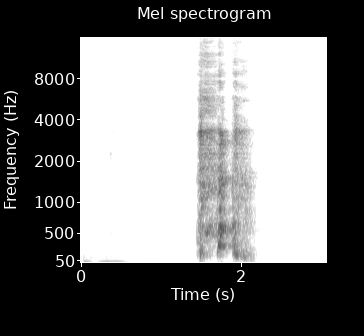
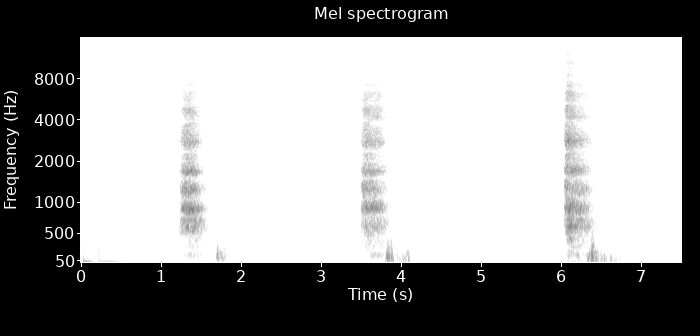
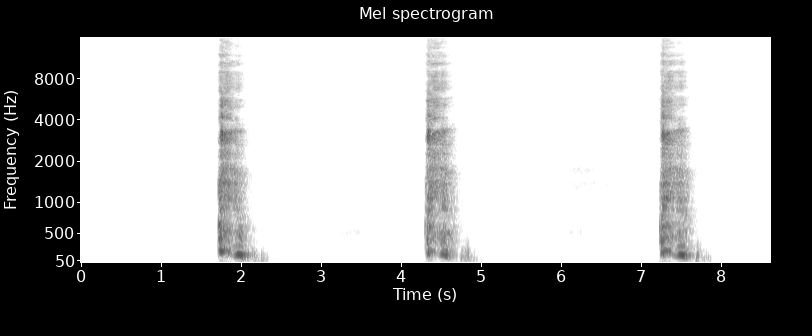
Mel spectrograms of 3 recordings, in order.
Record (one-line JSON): {"cough_length": "3.1 s", "cough_amplitude": 6998, "cough_signal_mean_std_ratio": 0.31, "exhalation_length": "7.5 s", "exhalation_amplitude": 1123, "exhalation_signal_mean_std_ratio": 0.29, "three_cough_length": "8.6 s", "three_cough_amplitude": 10377, "three_cough_signal_mean_std_ratio": 0.27, "survey_phase": "beta (2021-08-13 to 2022-03-07)", "age": "45-64", "gender": "Male", "wearing_mask": "No", "symptom_none": true, "smoker_status": "Never smoked", "respiratory_condition_asthma": false, "respiratory_condition_other": false, "recruitment_source": "REACT", "submission_delay": "2 days", "covid_test_result": "Negative", "covid_test_method": "RT-qPCR"}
